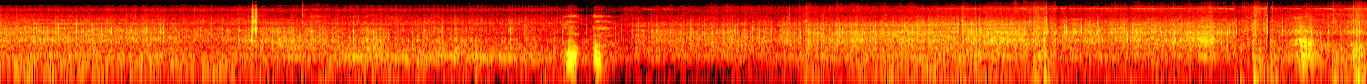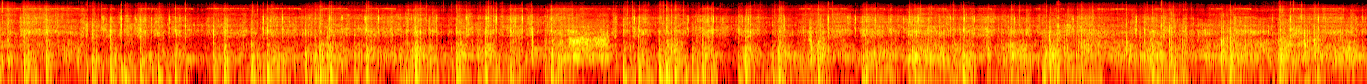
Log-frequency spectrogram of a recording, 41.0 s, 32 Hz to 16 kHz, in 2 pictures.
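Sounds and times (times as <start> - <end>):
bike knocking and rattling: 0.0 - 41.0
tyre and wind noise: 0.0 - 41.0.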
